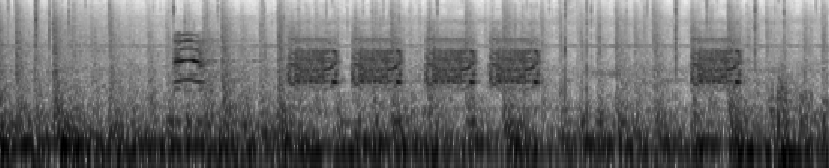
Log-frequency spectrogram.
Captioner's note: dinosaur squawking continues; dramatic drum music continues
